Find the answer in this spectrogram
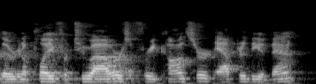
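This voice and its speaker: Flat and monotone in intonation, a man with an American accent holds a medium pitch. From upstate New York. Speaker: restaurant chain executive. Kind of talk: podcast interview.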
